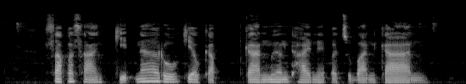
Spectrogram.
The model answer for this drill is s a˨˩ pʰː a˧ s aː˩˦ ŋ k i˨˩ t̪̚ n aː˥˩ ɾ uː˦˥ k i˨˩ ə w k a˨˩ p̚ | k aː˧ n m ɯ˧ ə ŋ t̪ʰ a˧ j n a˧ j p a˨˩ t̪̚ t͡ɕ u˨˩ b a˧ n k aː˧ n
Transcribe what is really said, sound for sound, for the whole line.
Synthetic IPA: s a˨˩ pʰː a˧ s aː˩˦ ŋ k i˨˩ t̪̚ n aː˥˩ ɾ uː˦˥ k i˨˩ ə w k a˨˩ p̚ | k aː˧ n m ɯ˧ ə ŋ t̪ʰ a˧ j n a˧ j p a˨˩ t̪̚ t͡ɕ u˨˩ b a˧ n k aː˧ n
